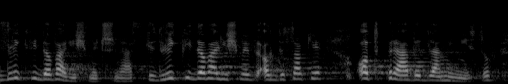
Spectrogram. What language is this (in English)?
Polish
